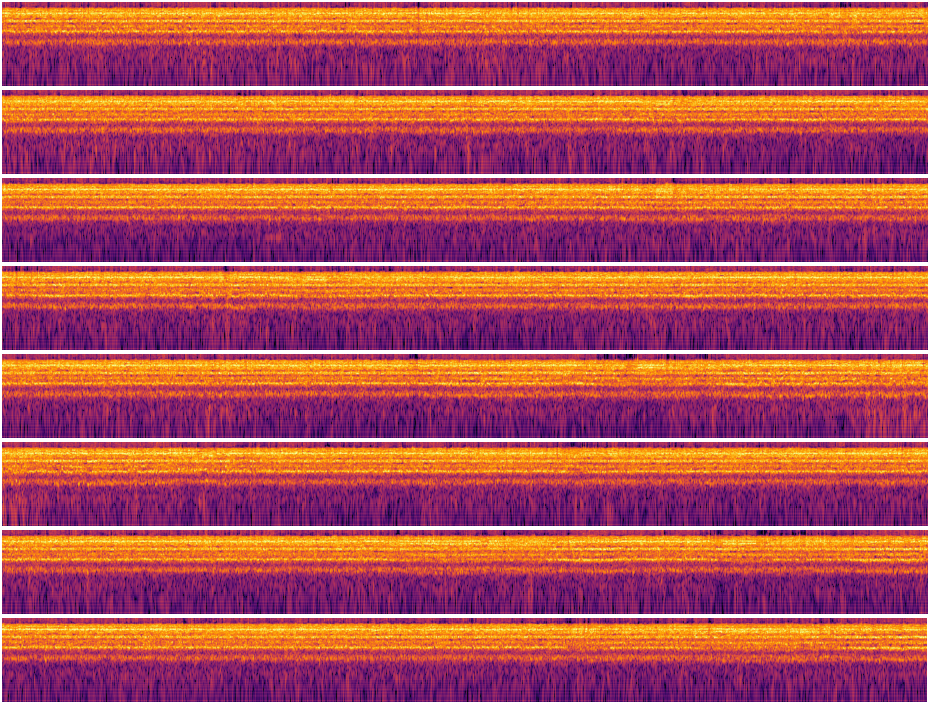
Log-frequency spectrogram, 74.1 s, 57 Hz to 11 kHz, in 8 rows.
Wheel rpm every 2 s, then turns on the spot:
240, 240, 240, 230, 230, 230, 230, 230, 230, 230, 230, 240, 230, 230, 230, 230, 230, 230, 230, 230, 230, 220, 220, 220, 230, 230, 230, 230, 240, 230, 220, 220, 230, 240, 230, 220, 220.
none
